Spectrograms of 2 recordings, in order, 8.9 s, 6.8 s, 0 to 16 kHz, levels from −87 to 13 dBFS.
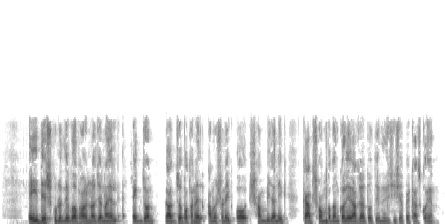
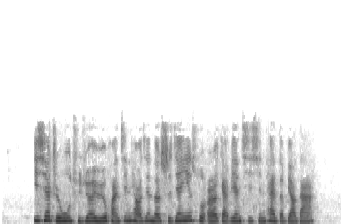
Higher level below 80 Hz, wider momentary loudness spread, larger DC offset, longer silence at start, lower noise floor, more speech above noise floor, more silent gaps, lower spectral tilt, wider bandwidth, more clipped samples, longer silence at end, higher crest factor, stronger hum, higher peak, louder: about the same, -58 dBFS vs -60 dBFS; about the same, 11 LU vs 9 LU; neither; second, 0.55 s vs 0.7 s; second, -54 dBFS vs -67 dBFS; second, 36 dB vs 51 dB; neither; about the same, -5.5 dB/octave vs -4.5 dB/octave; about the same, 8 kHz vs 7.4 kHz; neither; second, 0.25 s vs 0.55 s; about the same, 18 dB vs 16 dB; neither; about the same, 0 dBFS vs -2 dBFS; about the same, -19 LUFS vs -17 LUFS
